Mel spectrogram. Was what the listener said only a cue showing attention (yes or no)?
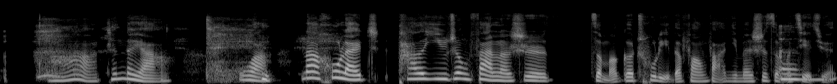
no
